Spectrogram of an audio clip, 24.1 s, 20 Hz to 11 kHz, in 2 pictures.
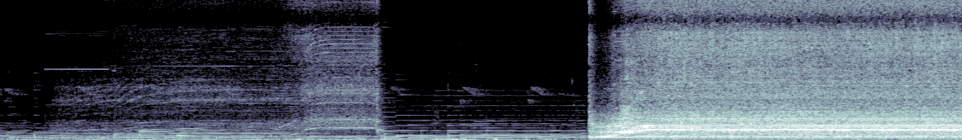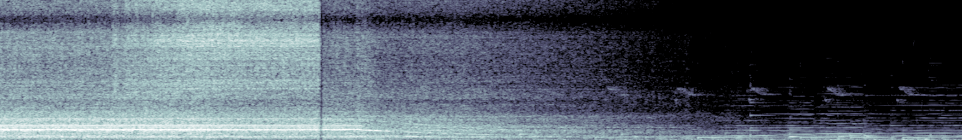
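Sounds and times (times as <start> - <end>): power tool motor whining: 0.6 - 5.0, 7.4 - 21.0.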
